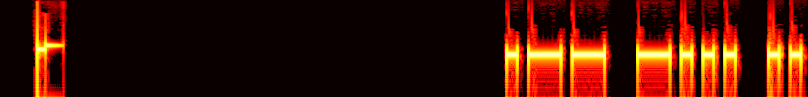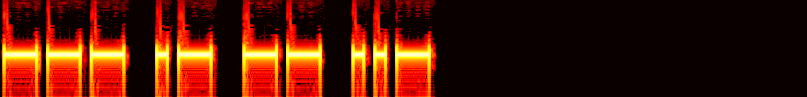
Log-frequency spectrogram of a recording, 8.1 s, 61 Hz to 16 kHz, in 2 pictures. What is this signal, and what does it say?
Morse code, heard as a keyed tone, about 22 wpm, 700 Hz. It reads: WB2AMU
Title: USA Call Signs - 6 Characters - 22wpm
